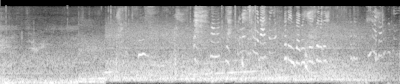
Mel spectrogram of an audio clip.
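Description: Many short, high-pitched animal squeaks and chirps, beginning about a second in.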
